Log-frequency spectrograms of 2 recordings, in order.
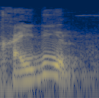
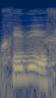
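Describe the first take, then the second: First: The first vowel is an 'ai' diphthong. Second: The first vowel is a short 'i' sound. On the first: This is how some other people read it. "Ada orang baca Khaidir" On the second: This is how Malay speakers pronounce it. "kita orang Melayu sebut Khidir"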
